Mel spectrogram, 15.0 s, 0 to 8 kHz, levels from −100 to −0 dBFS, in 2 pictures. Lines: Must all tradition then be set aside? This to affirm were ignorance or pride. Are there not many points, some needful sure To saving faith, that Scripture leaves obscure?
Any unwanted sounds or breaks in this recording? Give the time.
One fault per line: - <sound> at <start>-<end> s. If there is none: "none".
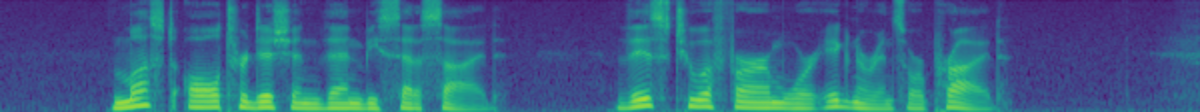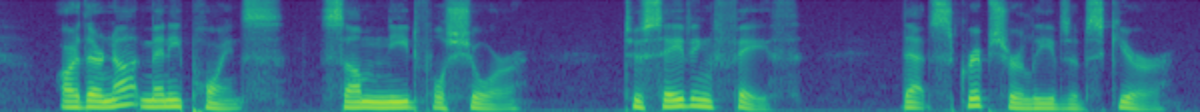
none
